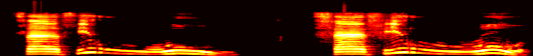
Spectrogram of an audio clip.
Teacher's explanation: Tapi begitu masuk ke tasdid, langsung monyong fafirru. Sehingga suaranya tebal.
